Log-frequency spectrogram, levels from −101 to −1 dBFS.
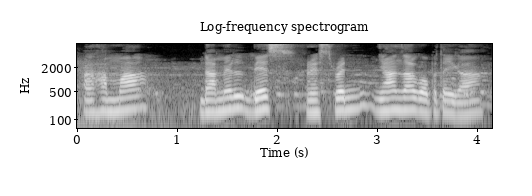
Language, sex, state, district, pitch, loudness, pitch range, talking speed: Wancho, male, Arunachal Pradesh, Longding, 170 Hz, -17 LUFS, 155-185 Hz, 130 wpm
